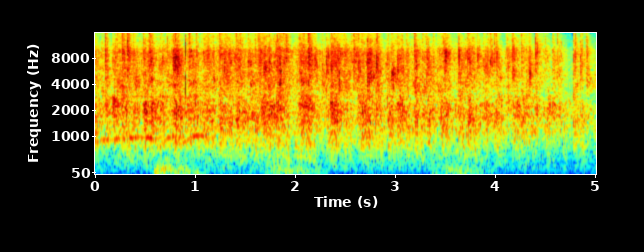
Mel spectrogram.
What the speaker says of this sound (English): So can we please give a round of applause for Bessie Smith?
